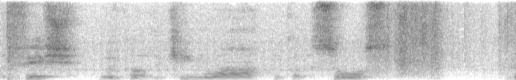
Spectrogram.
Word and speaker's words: quinoa: this is uh it looks like it's called quinoa q-u-i-n-o-a this actually pronounced quinoa now this is a fantastic alternative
